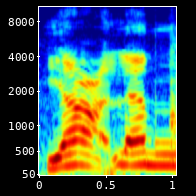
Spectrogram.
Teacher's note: এখানে আইনের উচ্চারণ হলকের মাঝখান থেকে করতে হবে।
